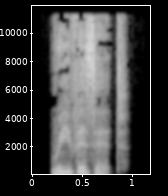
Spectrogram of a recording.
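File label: "scandal", American; revisit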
